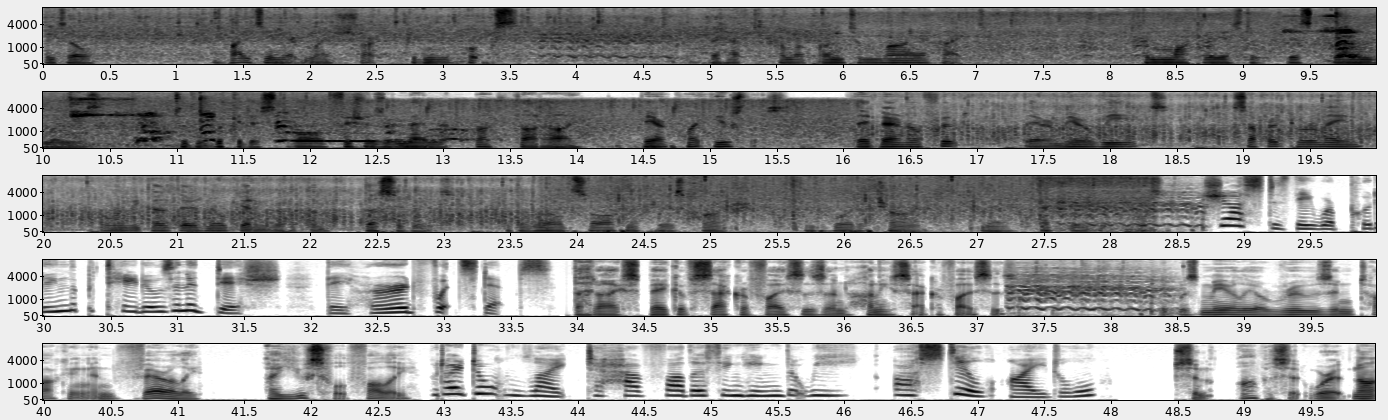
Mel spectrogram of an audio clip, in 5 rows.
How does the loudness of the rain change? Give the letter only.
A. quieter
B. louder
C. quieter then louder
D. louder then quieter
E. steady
E.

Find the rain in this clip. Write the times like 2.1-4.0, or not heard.
0.0-28.4.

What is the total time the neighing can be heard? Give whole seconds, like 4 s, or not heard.
4 s.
